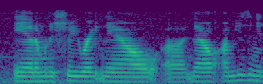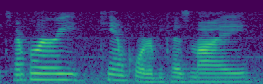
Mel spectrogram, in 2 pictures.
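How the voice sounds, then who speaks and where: Against noticeable background noise, a woman with a very deep, low pitch talks at a moderate pace with ordinary pitch variation. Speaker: painter and nail artist. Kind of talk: nail art tutorial talk to camera. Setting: older camcorder, slightly muffled audio. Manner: casual, chatty.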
